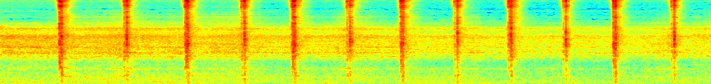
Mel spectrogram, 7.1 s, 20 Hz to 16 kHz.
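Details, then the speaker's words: A2 pinsetter with new motor start relay installed, motor unplugged, power on, on/off test: crisp clean clicks about every half second, no chatter or buzz; normal relay switching. "We have a new relay in here. Let's uh unplug our motor. Plug our power in. sticker on on and off."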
